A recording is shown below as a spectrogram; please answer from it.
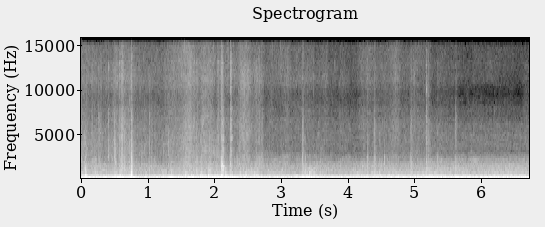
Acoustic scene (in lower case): car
